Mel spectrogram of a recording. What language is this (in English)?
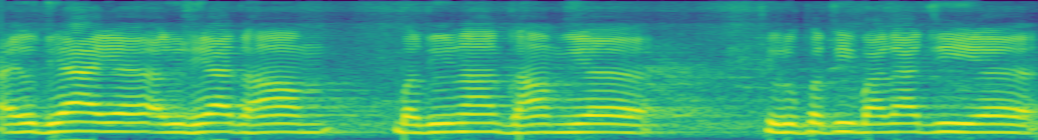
Maithili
